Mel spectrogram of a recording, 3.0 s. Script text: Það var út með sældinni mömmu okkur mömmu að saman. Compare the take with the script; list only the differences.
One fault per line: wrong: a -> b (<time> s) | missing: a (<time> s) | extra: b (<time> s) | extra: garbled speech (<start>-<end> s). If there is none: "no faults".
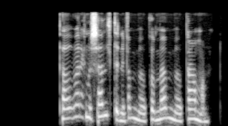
no faults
